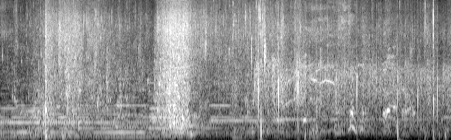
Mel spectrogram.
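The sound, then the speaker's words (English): A water splash from a baptism by immersion: one broad surge of sloshing water swells and fades within about half a second, while people talk throughout. “On this, the profession of your faith in Jesus Christ, I now baptize you in the name of the Father, and of the Son, and of the Holy Spirit.”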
